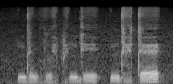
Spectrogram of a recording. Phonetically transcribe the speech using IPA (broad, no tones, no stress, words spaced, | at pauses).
ndɛwo̤ lɛ̤pɛ̤ŋɡe | ndɛ̤ tɛ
